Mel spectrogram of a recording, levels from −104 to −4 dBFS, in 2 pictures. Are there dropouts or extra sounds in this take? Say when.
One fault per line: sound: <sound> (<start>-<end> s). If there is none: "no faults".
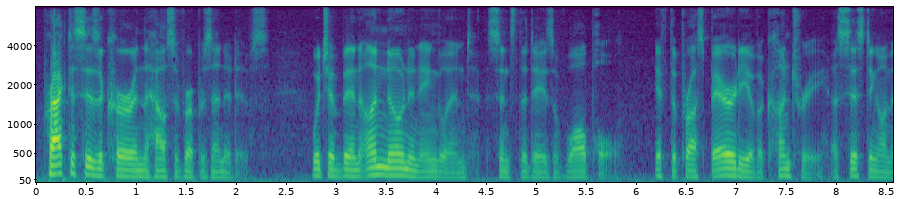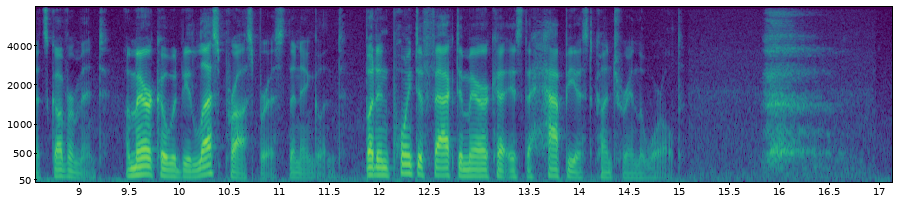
sound: sigh (15.8-16.9 s)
